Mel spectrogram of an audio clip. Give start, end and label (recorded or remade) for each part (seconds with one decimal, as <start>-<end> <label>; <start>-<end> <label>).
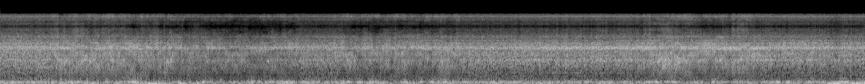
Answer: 0.0-0.5 recorded; 0.5-3.0 remade; 3.0-3.4 recorded; 3.4-4.6 remade; 4.6-6.4 recorded; 6.4-7.6 remade; 7.6-8.7 recorded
